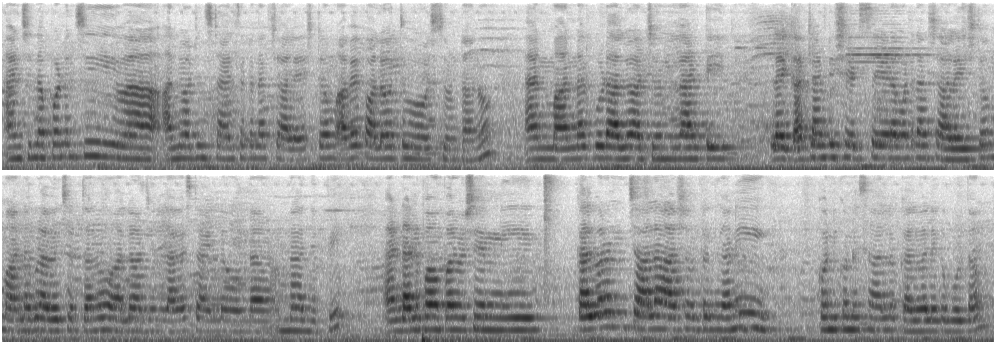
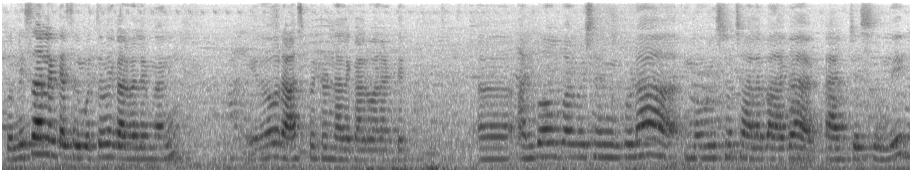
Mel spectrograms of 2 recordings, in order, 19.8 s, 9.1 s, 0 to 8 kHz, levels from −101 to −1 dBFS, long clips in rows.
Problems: none marked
